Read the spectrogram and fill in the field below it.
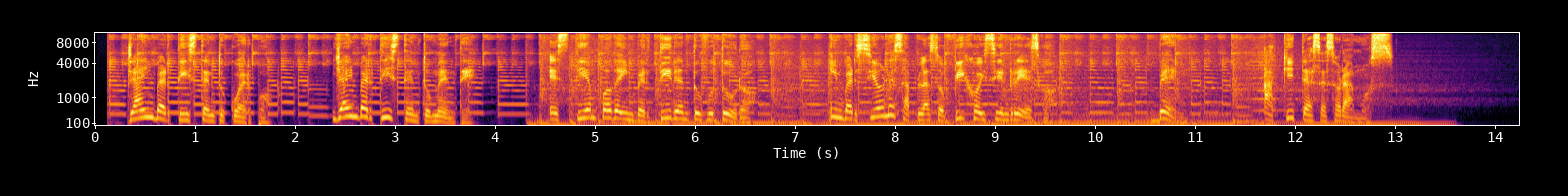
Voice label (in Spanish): Productos financieros ejecutiva determinada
